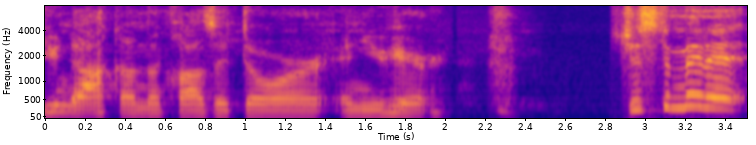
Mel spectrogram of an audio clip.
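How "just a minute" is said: muffled sobbing voice, higher. Voicing a character answering a knock from inside a closet: muffled sobbing voice. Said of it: "you hear this sobbing inside the closet".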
